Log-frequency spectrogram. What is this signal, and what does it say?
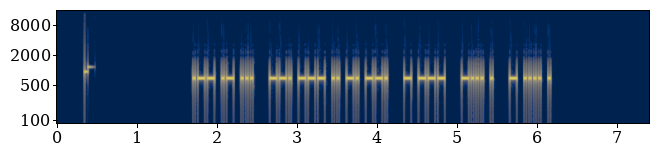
Morse code, heard as a keyed tone, about 40 wpm, 700 Hz. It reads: WAS GOING TO BE THE
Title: Sets of 5 Words Encore2 40wpm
